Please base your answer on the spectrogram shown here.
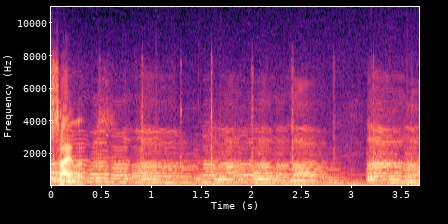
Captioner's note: humming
